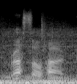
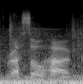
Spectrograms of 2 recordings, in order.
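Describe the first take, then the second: Both takes have the same delivery.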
